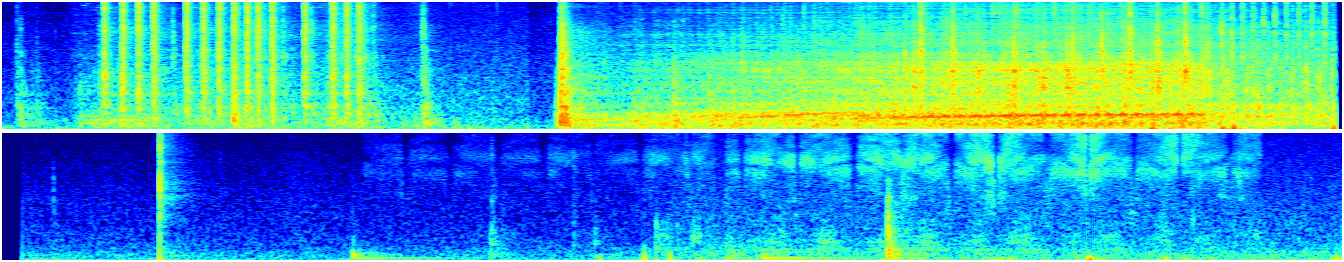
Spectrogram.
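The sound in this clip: A light switch, a slicing machine and PC typing form a sequence: clattering keyboard clicks, a sharp switch snap, a steady whirring slicer motor with a rising whine, then more scattered typing clicks.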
